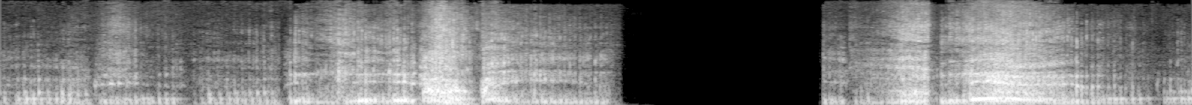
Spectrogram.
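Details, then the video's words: Tiger roaring repeatedly: low, rasping, grumbling roars swell to a loud peak around three seconds in. After a silent gap, a second powerful rough roar rises and fades. "The sound of a tiger roaring/Suara harimau mengaum"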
